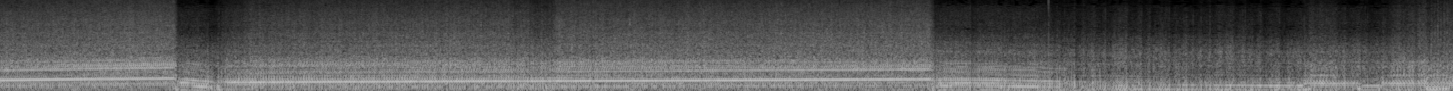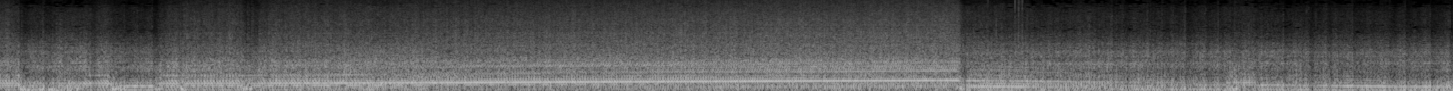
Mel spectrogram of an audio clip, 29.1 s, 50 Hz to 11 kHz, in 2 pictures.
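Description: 330 bhp Rover V8 engine of an MGB racing car, heard from inside the car, pulling hard with rising revs, shifting up about two seconds in, then revving up again. Around nine seconds in the revs fall and step down as the driver lifts off and changes down, then build steadily once more until the car lifts and changes down again near the end.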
